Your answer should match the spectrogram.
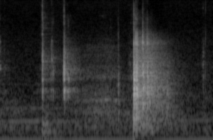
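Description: Light plastic clicks, then one sharper click with a short rasp about a second and a half in, as AA alkaline batteries are pried out of a plastic bike light's battery compartment.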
